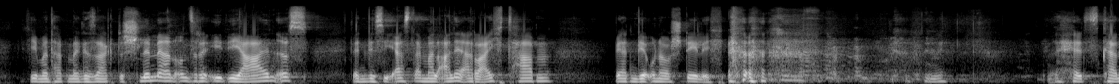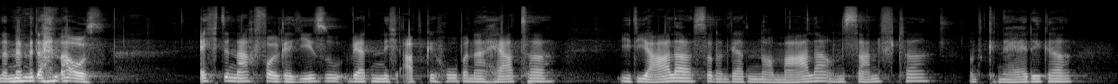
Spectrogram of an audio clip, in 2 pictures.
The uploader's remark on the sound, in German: Live aus Winterthur der Dienstagsgottesdienst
